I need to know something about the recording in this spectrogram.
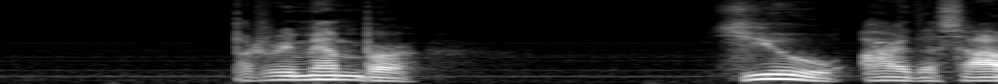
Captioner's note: none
